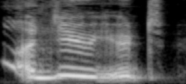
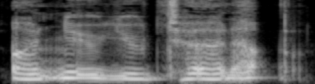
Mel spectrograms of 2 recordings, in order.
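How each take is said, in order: First: High, breaking off in tears; tearful. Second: Slow, shaky, regaining control; steady yourself but let it shake. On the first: Grieving boyfriend breaking down before the detectives, tearful. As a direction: choke on it and stop. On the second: Grieving boyfriend regaining composure to answer police, shaky voice. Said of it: "in a shaky voice". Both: A narrator's reading.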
